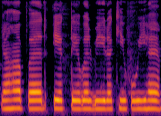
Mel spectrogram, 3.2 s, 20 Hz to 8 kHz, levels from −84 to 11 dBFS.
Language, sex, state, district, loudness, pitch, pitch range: Hindi, female, Rajasthan, Jaipur, -13 LUFS, 215 Hz, 210-215 Hz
